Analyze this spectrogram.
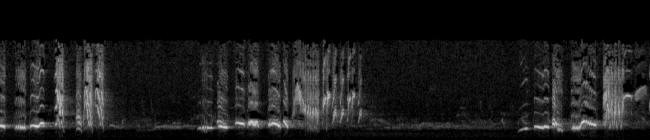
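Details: Common blackbird song in a garden visited by the bird at a bird table: three phrases separated by pauses, with low fluted whistles and a squeaky high twittering flourish in each.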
